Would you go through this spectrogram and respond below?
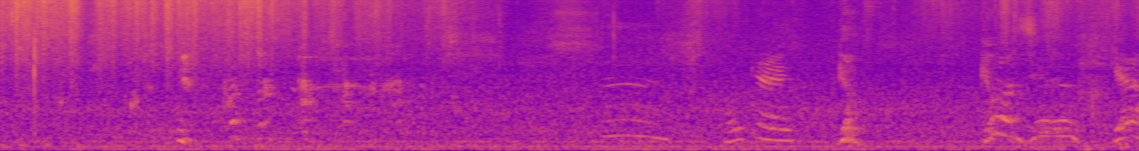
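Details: Two Basenjis, Zulu and Zinga, playing together in a backyard instead of the dog park; scattered short whiny cries with arching, rising-and-falling pitch come in bursts over several seconds, above a steady low hum.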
